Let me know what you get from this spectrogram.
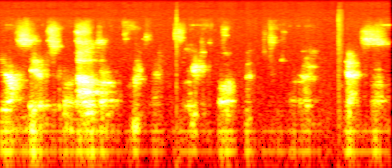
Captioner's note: people chattering indistinctly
